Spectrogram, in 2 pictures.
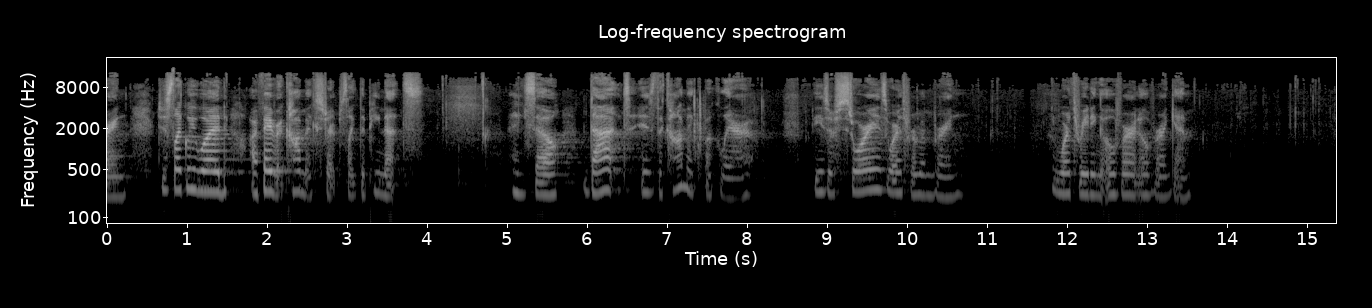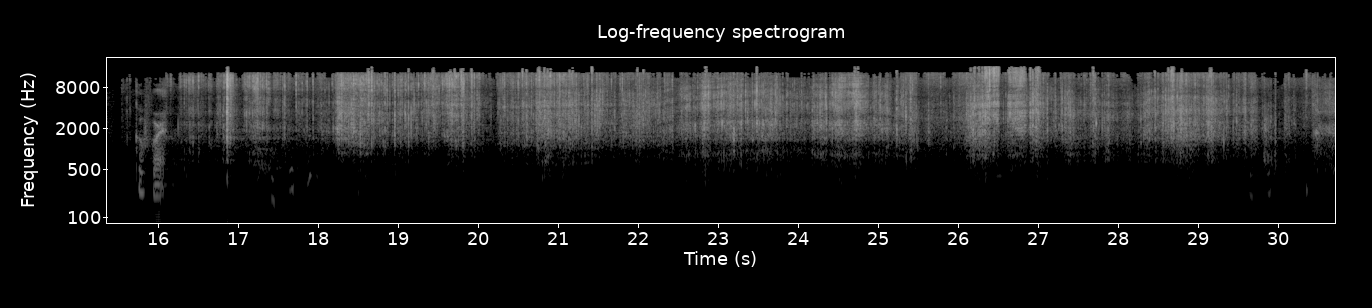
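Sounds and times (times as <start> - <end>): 
speech: 0.1 - 4.0, 5.0 - 8.2, 8.8 - 10.8, 11.8 - 13.7, 15.7 - 16.2
gold paper crumpled and crinkling: 14.0 - 30.7.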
